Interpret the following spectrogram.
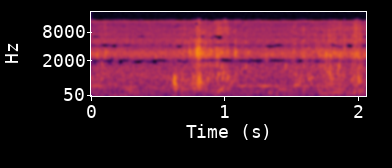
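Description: Bare feet wading through a shallow stream, the water sloshing and splashing around them with each step, with a few sharper splashes a little before and after one second in.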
